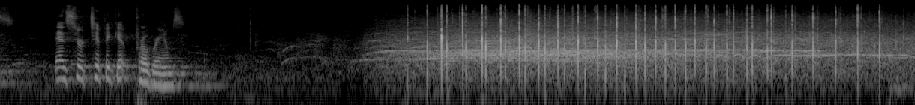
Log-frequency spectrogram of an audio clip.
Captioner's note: applause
